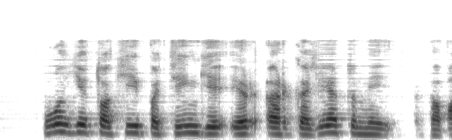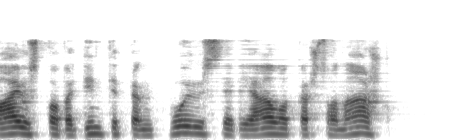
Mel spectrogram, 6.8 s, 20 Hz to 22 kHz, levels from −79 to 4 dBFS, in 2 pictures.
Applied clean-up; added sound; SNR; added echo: neural mask model DeepFilterNet 3.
